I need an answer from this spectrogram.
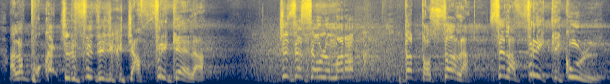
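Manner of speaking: put-on high, emphatic African accent lecture; mock indignant customer, high-pitched. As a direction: lecture him about his African blood.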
